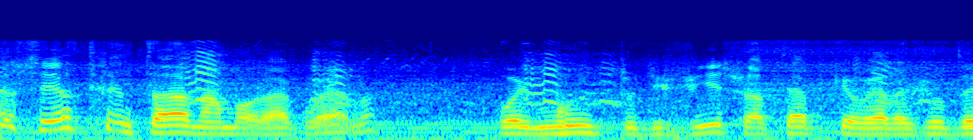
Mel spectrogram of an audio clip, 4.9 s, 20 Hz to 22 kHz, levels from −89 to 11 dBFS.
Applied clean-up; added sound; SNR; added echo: none; Electric guitar + Gull, seagull; 14 dB; none.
